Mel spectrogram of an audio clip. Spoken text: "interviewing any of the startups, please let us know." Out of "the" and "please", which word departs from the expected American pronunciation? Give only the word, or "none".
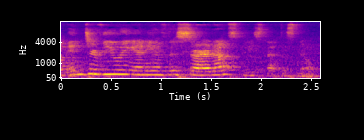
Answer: please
